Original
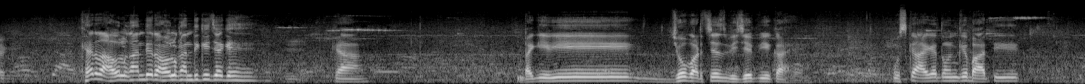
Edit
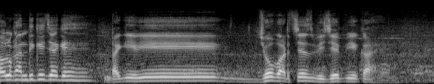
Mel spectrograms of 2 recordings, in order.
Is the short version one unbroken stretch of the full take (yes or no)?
no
